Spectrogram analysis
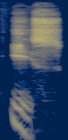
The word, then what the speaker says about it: Ys: intersects so talk about eise please okay yeah let's talk about east a little bit so eise or which is spelled ys i'll type it in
